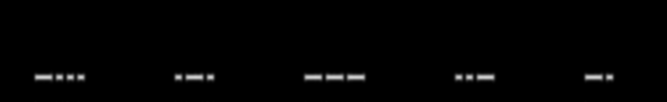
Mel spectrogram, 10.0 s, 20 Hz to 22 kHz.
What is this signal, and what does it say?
Morse code, heard as a keyed tone, about 15 wpm, spaced as for 5 wpm, 1000 Hz. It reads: BROUN
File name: qotdfiles / 5wpm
